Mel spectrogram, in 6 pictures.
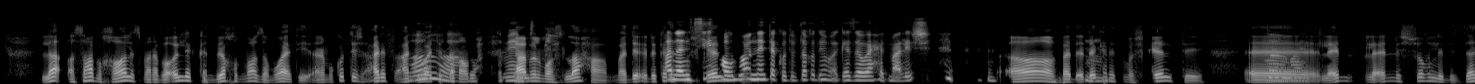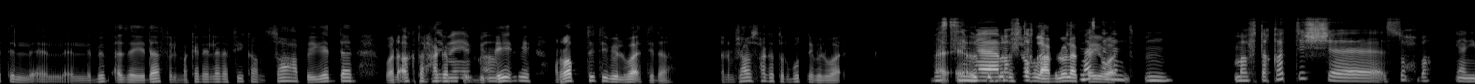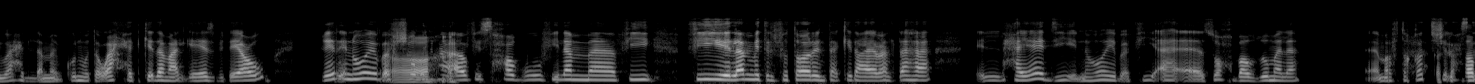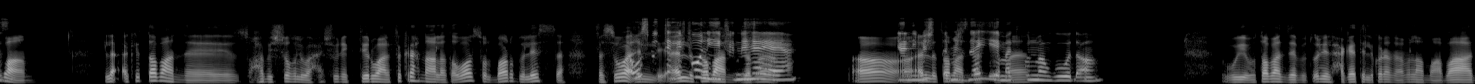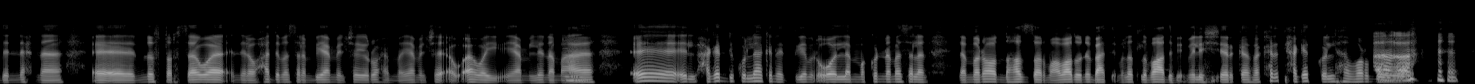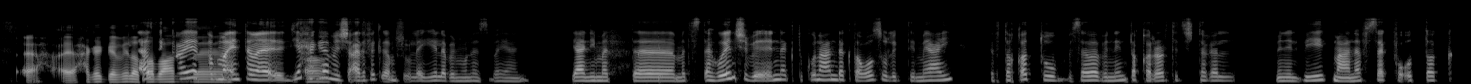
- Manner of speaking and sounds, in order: laugh; tapping; chuckle; in English: "إميلات"; in English: "بemail"; laugh; other background noise
- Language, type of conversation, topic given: Arabic, podcast, إزاي أخدت قرار إنك تغيّر مسارك المهني؟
